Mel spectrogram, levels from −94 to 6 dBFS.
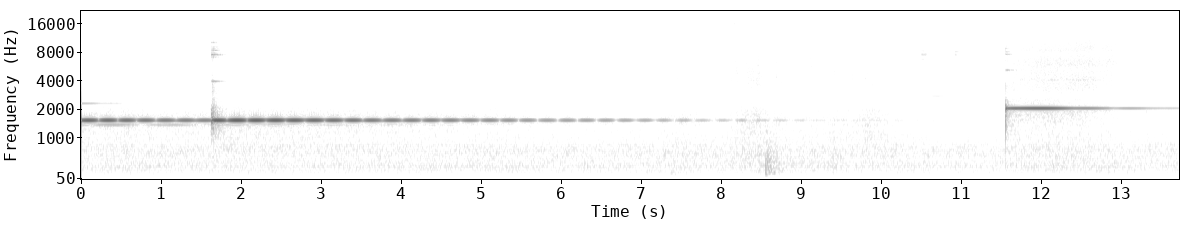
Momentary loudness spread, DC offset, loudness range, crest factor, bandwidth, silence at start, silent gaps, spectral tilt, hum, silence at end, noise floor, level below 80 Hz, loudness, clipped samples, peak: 24 LU; under 0.1%; 20 LU; 16 dB; 13.5 kHz; 0 s; none; 0.5 dB/octave; none; 0.5 s; -83 dBFS; under -90 dBFS; -43 LUFS; under 0.1%; -32 dBFS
